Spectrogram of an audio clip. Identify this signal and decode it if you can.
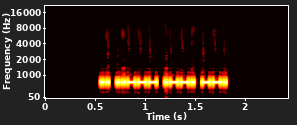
Morse code, heard as a keyed tone, about 46 wpm, 700 Hz. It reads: I2PG
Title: DXCC-100 Call Signs - 4 Characters - 45wpm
